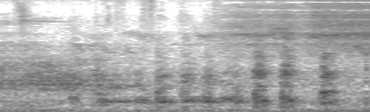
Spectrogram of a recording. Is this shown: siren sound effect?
no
